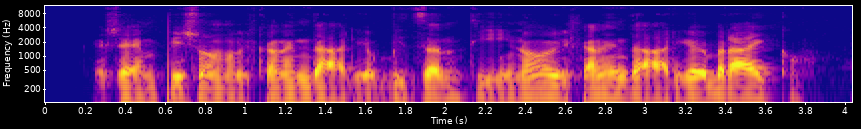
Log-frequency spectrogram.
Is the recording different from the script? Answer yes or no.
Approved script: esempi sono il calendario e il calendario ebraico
yes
